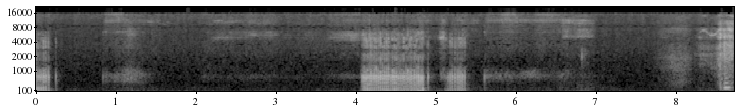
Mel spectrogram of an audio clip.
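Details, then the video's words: Boston Terrier sleeping after a lively walk, snoring softly: quiet raspy breaths with two louder snorting bursts around the middle, then a person speaking Korean afterward. "보스턴테리어 , 강아지코골이 귀여운강아지 자는모습 bostonterrier 강아지코고는소리"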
